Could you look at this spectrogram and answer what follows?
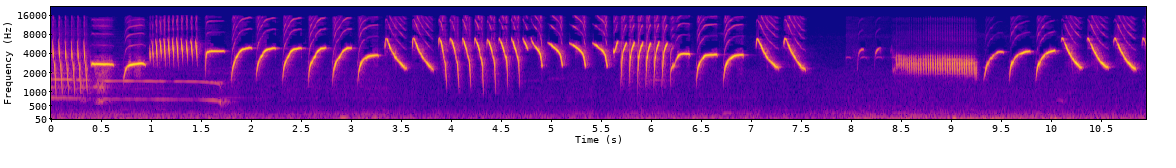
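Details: Canary song used to coax other canaries into singing: long series of rising-then-falling whistled notes about four a second, brief buzzy bursts, a short gap, then a steady buzz and more whistled notes.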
